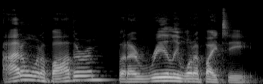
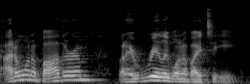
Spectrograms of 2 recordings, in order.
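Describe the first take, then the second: Both takes have the same delivery.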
